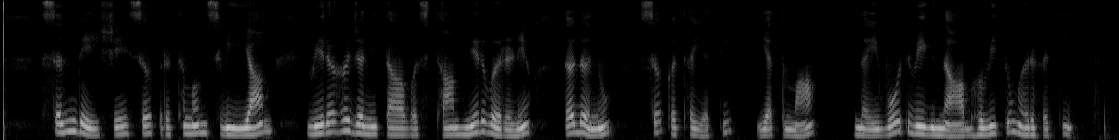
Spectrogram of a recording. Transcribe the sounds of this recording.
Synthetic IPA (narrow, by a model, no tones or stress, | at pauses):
sɐnd̪eːʃeːsɐpɾɐt̪ʰɐmɐmsʋiːjaːm | ʋiɾɐɦɐd͡ʒɐnit̪aːʋɐst̪ʰaːmniɾʋɐɾɳjɐ | t̪ɐd̪ɐnu | sɐkɐt̪ʰɐjɐt̪i | jɐt̪maː | nɐjʋoːd̪ʋiɡnaːbʱɐʋit̪umɐɾɦɐt̪i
